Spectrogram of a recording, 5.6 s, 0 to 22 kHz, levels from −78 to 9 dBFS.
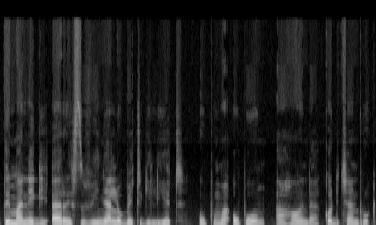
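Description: No technical faults can be heard anywhere in this speech recording.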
